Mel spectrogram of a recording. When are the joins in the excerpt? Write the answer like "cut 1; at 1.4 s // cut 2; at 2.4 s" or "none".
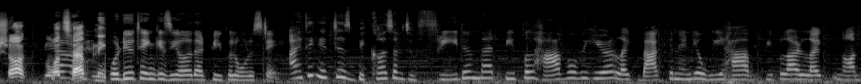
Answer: cut 1; at 1.0 s // cut 2; at 2.8 s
